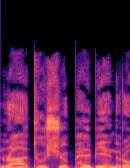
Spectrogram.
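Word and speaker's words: la douche pelvienne: 이는 라 두슈 펠비엔으로 발음됩니다.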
